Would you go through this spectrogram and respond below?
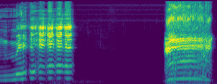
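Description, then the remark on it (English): A person imitates a goat's bleat in a contest for the best goat impression, in two bursts: a wavering, stuttering bleat, a pause of silence, then a louder, strained, nasal bleat. “Who's got the best goat impression?”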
